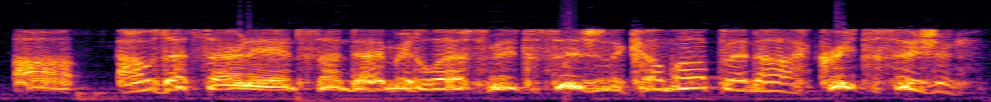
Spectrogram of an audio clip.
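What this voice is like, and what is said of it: Hoarse, strained lost voice. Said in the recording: “Lost my voice from the game ... I really lost my voice. ... It sounds very painful”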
